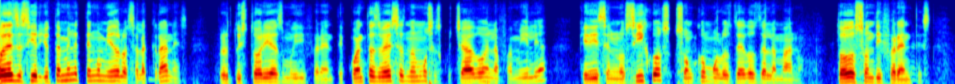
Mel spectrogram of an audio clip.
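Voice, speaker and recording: A man at a very fast pace in a dry, close sound with no echo. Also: fairly high pitch for a man, ordinary pitch variation. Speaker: psychologist and author giving a lecture. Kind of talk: lecture.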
